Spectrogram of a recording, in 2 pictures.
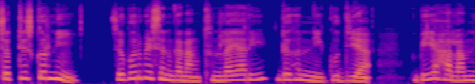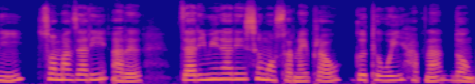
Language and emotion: Bodo, neutral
